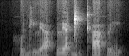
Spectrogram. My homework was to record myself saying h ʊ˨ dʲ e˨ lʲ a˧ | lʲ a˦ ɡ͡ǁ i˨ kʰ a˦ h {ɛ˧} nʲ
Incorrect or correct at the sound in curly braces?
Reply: incorrect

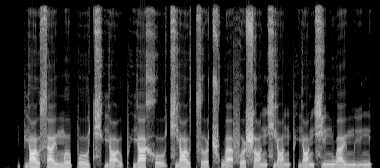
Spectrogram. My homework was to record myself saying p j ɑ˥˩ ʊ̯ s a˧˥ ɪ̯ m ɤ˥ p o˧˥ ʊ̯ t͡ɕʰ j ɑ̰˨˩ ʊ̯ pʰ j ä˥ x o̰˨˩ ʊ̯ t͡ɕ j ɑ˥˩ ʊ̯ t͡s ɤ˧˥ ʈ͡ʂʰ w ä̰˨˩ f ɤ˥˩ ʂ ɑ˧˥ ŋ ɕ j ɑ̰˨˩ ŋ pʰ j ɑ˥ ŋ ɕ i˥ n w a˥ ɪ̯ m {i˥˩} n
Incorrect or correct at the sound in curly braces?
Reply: incorrect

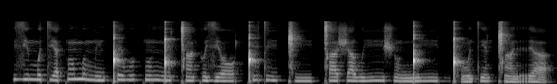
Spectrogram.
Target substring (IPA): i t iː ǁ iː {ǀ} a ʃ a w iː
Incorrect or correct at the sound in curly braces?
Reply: correct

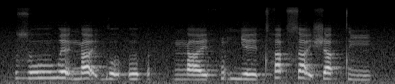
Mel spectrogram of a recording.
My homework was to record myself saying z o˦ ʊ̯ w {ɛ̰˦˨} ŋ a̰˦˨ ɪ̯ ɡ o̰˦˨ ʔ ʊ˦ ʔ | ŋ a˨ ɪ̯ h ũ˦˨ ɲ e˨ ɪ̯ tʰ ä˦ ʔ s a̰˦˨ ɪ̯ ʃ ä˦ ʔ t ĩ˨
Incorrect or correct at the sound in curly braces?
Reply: correct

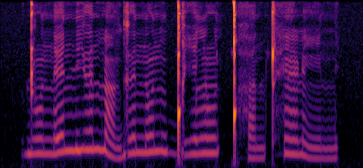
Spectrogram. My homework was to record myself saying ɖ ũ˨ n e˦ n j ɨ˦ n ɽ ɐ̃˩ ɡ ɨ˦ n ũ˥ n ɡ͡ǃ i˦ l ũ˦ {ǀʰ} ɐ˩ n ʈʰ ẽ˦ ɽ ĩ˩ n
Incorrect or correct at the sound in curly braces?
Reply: incorrect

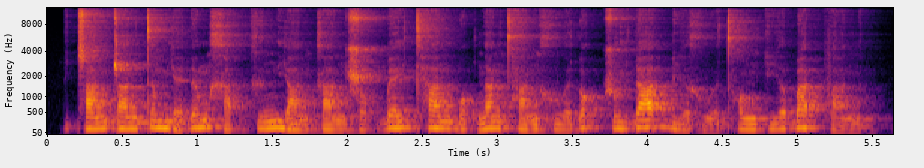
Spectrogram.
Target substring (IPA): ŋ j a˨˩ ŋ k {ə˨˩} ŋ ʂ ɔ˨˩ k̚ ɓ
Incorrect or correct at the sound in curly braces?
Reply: incorrect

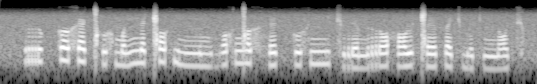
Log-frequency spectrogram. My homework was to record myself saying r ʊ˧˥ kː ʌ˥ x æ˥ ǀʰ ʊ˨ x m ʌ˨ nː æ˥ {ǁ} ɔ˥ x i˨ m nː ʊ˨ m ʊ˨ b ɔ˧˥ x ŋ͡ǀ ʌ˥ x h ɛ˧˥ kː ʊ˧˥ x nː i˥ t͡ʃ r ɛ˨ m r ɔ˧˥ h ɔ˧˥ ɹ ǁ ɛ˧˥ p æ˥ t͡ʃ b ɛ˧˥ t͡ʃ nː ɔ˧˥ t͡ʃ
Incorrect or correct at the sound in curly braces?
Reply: correct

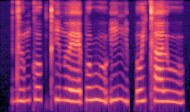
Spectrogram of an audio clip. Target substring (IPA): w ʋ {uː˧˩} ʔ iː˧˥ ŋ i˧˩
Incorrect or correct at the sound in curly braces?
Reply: correct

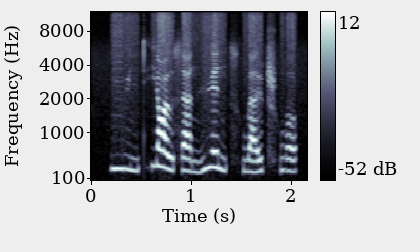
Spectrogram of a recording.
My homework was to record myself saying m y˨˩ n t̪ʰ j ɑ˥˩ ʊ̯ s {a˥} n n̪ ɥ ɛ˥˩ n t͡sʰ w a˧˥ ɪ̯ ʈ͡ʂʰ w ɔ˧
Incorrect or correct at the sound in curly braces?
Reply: incorrect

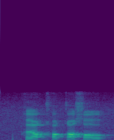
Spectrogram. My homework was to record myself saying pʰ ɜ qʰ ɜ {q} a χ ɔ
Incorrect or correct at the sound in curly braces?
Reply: correct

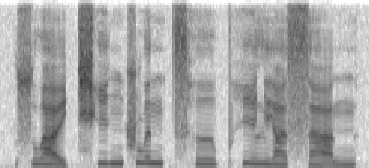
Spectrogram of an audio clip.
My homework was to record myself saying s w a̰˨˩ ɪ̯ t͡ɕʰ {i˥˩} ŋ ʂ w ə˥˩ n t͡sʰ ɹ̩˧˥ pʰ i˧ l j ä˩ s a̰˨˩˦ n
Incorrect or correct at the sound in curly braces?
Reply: incorrect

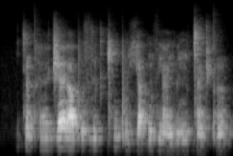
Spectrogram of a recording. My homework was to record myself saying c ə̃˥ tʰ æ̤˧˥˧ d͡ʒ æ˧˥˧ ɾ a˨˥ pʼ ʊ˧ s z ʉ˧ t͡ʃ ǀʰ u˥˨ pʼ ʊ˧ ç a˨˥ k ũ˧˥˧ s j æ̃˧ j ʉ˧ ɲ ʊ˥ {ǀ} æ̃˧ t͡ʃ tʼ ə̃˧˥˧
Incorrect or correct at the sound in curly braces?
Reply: correct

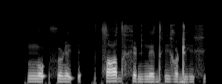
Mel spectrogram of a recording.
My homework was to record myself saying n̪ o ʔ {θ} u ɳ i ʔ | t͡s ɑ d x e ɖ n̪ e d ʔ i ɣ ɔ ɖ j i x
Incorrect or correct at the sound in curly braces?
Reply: correct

